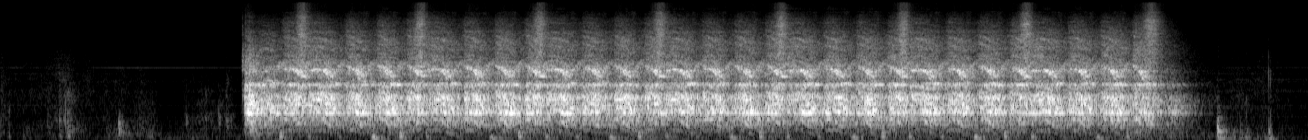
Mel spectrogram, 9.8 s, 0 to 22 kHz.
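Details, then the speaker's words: Fuso FG truck 4P10 diesel after long no-start, newly installed and coded injectors with fuel lines refitted: cranks briefly, catches, settles into steady even diesel clatter about seven seconds, then shuts off; starts cleanly, not fully fixed. "Fixed? No. Figured out? Yes. Such a beautiful sound."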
